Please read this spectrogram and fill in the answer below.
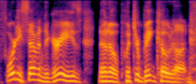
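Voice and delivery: ordinary talk, nothing marked

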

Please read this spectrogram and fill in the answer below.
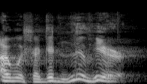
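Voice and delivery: put-on mumble, hard to catch. Asking listeners to remember being a teen, acting it out: imitating a teen mumbling. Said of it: "just mumbling".

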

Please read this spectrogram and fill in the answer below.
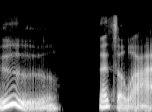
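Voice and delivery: put-on skeptical, unconvinced, slow, doubtful tone. Retelling how people reacted to big goals: imitating doubtful feedback. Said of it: "It sounded like this".

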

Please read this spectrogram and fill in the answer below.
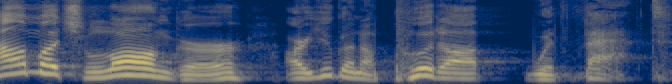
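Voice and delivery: scornful, disdainful, loud, disgusted reproach. Retelling words heard in an audible voice: imitating disdain and disgust. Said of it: "with disdain and disgust in his voice".

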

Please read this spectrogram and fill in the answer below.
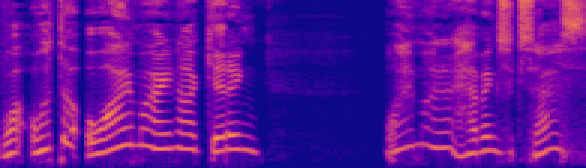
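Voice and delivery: high, whiny put-on voice, clueless-sounding.

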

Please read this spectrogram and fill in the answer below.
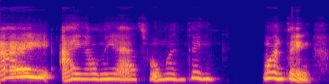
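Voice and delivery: high-pitched, whiny complaining.

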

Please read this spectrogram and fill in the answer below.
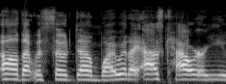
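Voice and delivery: put-on embarrassed voice. Retelling Han's line after the prison block break-in: imitating Han's embarrassment. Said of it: "you can see how embarrassed he's just going".

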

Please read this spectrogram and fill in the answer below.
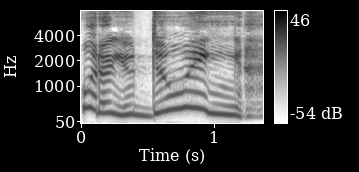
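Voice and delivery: loud, shrill, very high squeal. Mrs. Landing, watching Emma take shells from the cupboard, squealed. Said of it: "squealed Mrs. Landing".

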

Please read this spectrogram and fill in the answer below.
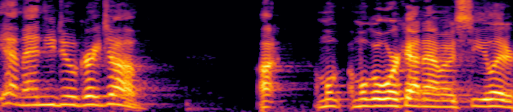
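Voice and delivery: high, hurried, offhand, dismissive fan voice.

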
